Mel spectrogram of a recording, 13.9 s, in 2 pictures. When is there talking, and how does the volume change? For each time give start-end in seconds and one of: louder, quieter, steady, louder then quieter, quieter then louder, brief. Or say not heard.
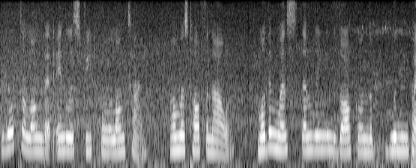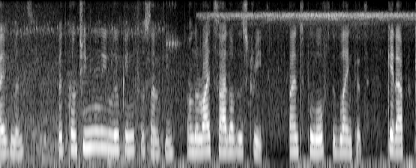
0.0-13.8 steady.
